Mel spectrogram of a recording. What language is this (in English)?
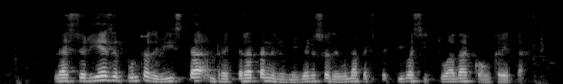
Spanish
